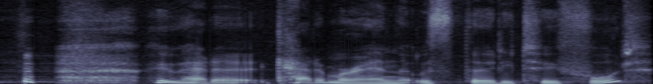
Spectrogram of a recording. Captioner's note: laughs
